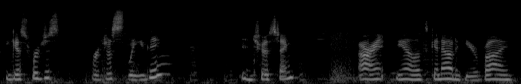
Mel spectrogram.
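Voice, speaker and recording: A woman's voice: a little high, a little fast, fairly bright tone, a little hiss or hum. A woman hosting a gaming video with casual, playful commentary, musing aloud to herself. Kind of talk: casual let's play commentary.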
